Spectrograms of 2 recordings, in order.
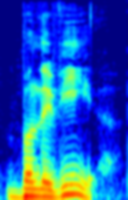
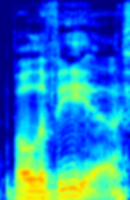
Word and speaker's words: Bolivia: Pronounced Bolivia. – Bolivia.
